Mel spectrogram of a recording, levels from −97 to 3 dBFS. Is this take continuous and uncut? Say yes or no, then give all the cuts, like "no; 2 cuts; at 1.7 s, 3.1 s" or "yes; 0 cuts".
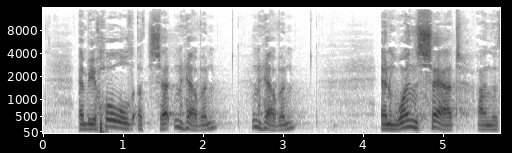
no; 2 cuts; at 1.3 s, 2.6 s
